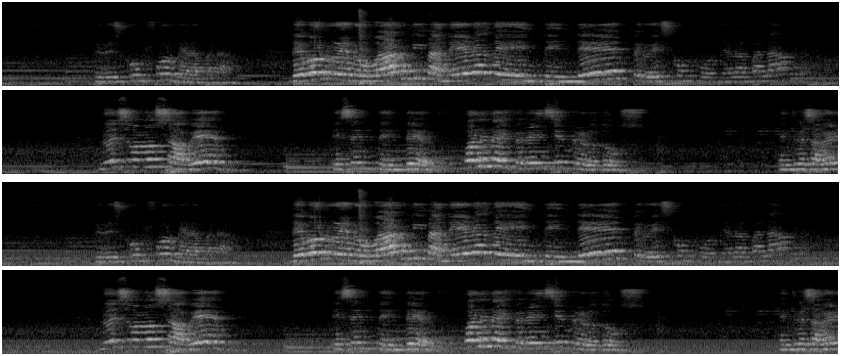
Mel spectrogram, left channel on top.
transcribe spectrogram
Pero es conforme a la palabra. Debo renovar mi manera de entender, pero es conforme a la palabra. No es solo saber, es entender. ¿Cuál es la diferencia entre los dos? Entre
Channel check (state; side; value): noise; right; hum, 17 dB below the sound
